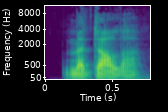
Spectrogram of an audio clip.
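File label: "medulla", English, British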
